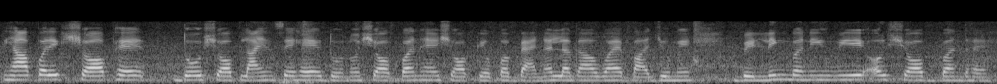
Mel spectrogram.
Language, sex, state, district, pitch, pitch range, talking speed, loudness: Hindi, female, Haryana, Rohtak, 195 Hz, 185-210 Hz, 185 wpm, -18 LUFS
